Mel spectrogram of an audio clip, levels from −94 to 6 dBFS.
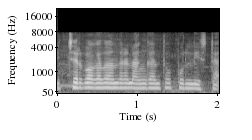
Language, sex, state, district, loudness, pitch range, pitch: Kannada, female, Karnataka, Chamarajanagar, -16 LUFS, 175-190 Hz, 185 Hz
